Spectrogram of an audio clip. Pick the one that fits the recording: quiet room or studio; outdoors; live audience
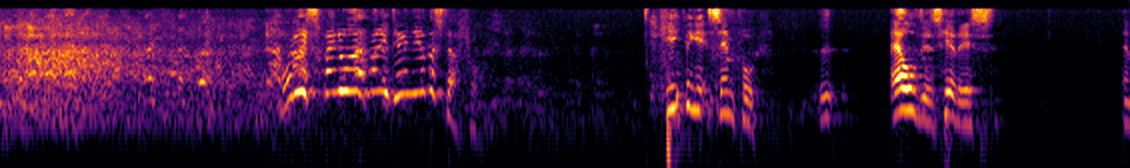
live audience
